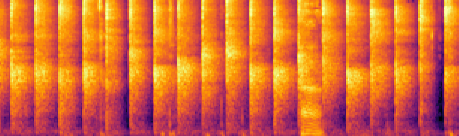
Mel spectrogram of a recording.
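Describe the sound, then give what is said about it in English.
People clap in a steady, even rhythm, roughly fifteen sharp, bright claps in a row with no talking, broken once midway by a short voiced burst. “Can you stop clapping?”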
